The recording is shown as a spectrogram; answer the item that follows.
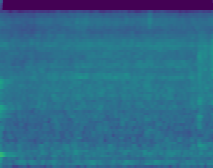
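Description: Oil sizzling steadily in a frying pan with strips of food frying in it.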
